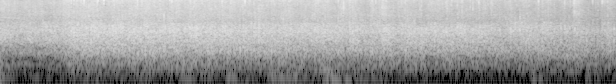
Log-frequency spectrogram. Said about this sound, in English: I think we should give those four a round of applause.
